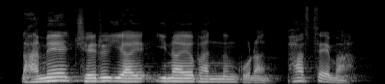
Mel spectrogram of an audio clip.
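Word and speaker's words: πάθημα: 그 패션을 말을 할 때 이제 우리가 이 헬라어로 보면은 파세마라고, 세타니까 혀를 또 이렇게 깨물고 발음해야 되겠죠. 파세마라 그러는데 이 고난은 내가 죄가 하나도 없는데 전적으로 남의 죄를 인하여 받는 고난, 파세마.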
